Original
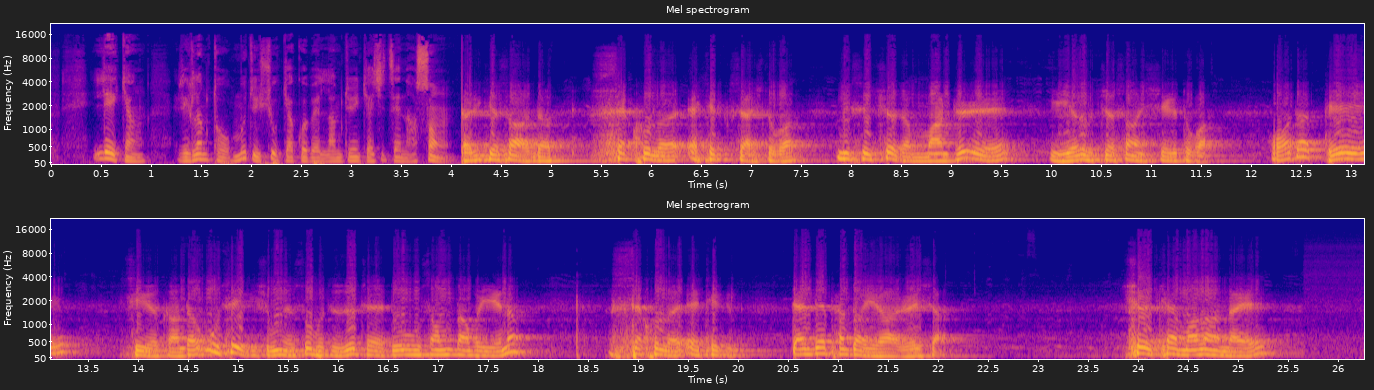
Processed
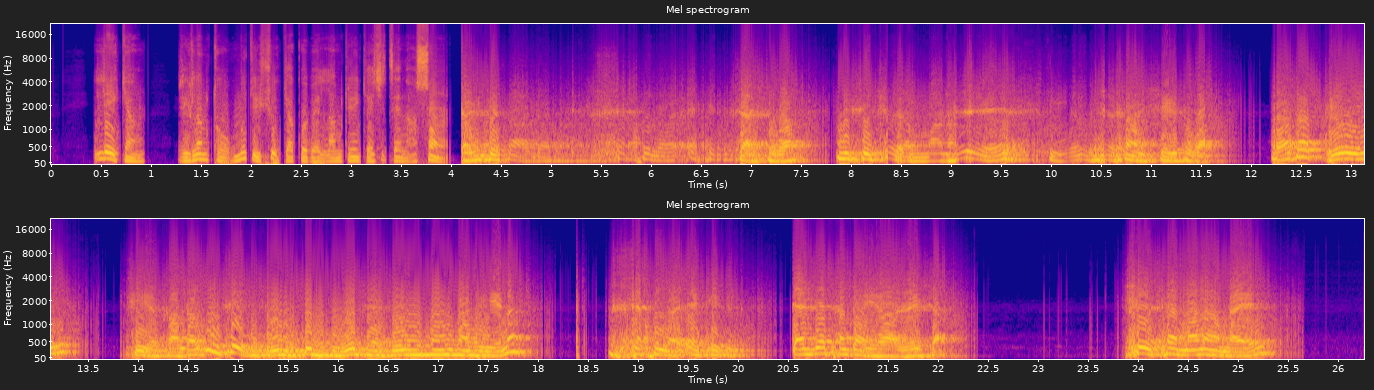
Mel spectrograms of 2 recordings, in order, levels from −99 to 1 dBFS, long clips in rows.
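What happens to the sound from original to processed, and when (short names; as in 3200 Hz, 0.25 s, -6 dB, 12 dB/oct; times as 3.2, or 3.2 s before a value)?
4.48–6.84 compressor, threshold -34 dBFS
8.36–10.7 negative-ratio compressor -28 dBFS, ratio -0.5
15.11–17.52 tilt shelf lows +8 dB, about 780 Hz
whole clip: sample leveller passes 5; gain -2 dB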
